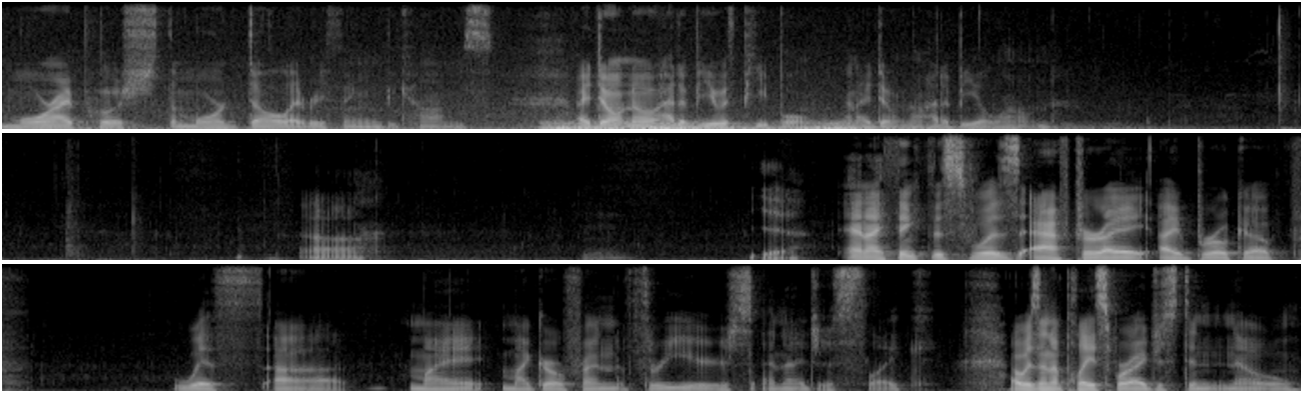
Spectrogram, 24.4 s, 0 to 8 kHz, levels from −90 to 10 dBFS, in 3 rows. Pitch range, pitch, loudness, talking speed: 95-115 Hz, 100 Hz, -29 LUFS, 145 wpm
